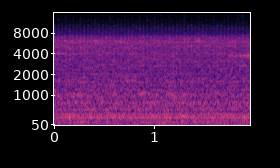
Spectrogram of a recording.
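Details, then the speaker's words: VW Gol/Voyage G6 idling. It had a cricket-like chirp that a belt replacement did not cure; the AC compressor is six months old. Holding the AC hose still stops the chirp, leaving an even, steady idle with no chirp. "Vou segurar, acabou o barulho, acabou o"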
